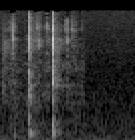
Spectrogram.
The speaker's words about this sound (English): Who's typing? I am. Sorry, I have to type this on my character sheet. No, it's okay. It's a little loud, just to let you know.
